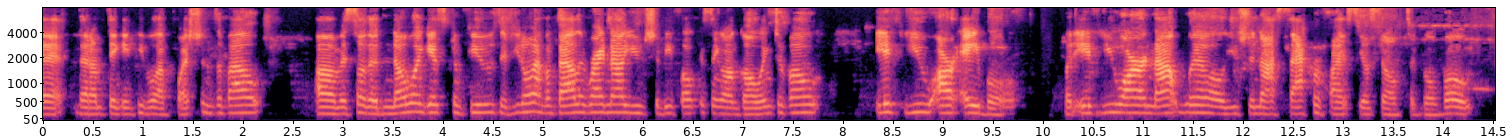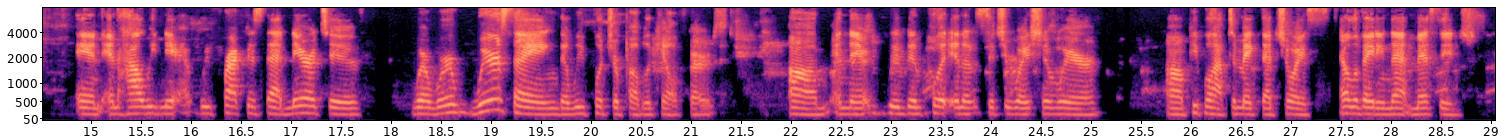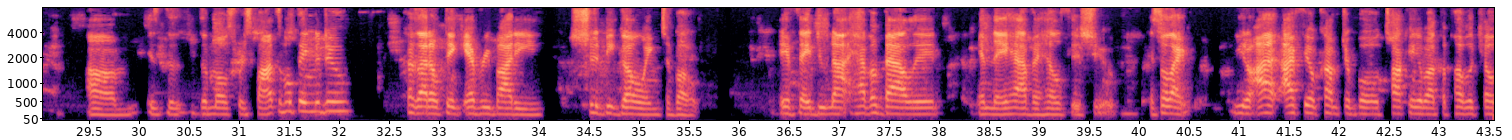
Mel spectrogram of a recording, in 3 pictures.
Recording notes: host a zoom on facebook live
